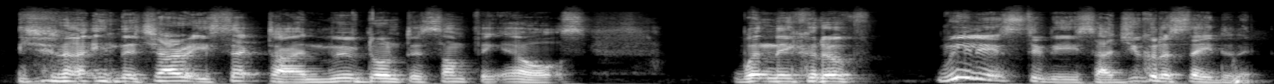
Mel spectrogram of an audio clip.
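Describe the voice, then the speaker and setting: A man in middle age speaks very quickly in a slightly high voice. He chats informally, doubling up words and phrases as he goes. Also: animated. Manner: repeats words and phrases for emphasis. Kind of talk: casual group chat.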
